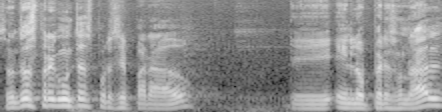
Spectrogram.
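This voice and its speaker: A plain, everyday voice with ordinary pitch variation, at a moderate pace. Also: man. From Colombia, Urabá (Carepa, Antioquia). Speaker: regional politician. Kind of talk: interview. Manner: articulate, formal.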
